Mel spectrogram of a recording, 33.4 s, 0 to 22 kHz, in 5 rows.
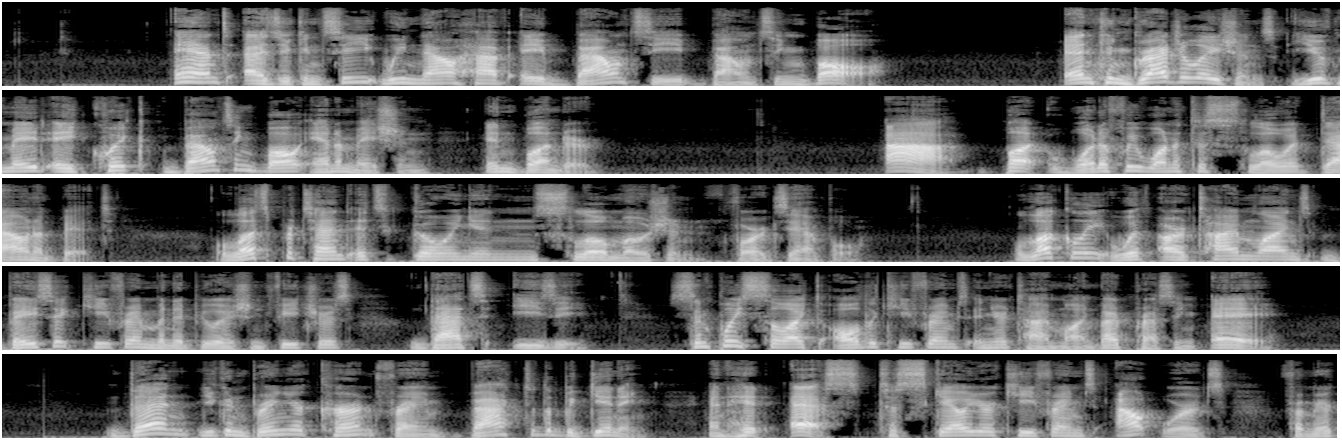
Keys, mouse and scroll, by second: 0.8 space, 15.5 middle click, 16.7 a, 18.9-19.5 scroll down 1, 23.9 space, 24.3 click, 24.8 click, 25.8 a, 28.0 click, 31.8 s.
